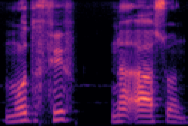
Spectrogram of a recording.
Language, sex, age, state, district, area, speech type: Kashmiri, male, 18-30, Jammu and Kashmir, Baramulla, rural, read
